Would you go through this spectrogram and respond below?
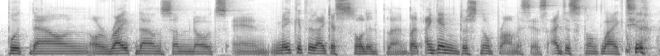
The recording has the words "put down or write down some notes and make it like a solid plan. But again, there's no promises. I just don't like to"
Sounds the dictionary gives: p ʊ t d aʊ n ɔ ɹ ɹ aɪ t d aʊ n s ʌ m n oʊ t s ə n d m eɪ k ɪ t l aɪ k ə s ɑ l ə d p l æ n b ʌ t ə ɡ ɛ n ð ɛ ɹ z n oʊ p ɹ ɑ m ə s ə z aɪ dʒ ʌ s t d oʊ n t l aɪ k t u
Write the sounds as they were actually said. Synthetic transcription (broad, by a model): p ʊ t d aʊ n ɔ ɹ ɹ aɪ t d aʊ n s ʌ m n oʊ t s ə n d m eɪ k ɪ t l aɪ k ə s ɑ l ə d p l æ n b ʌ t ə ɡ ɛ n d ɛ ɹ s n oʊ p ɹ ɑ m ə s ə s aɪ dʒ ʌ s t d oʊ n t l aɪ k t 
